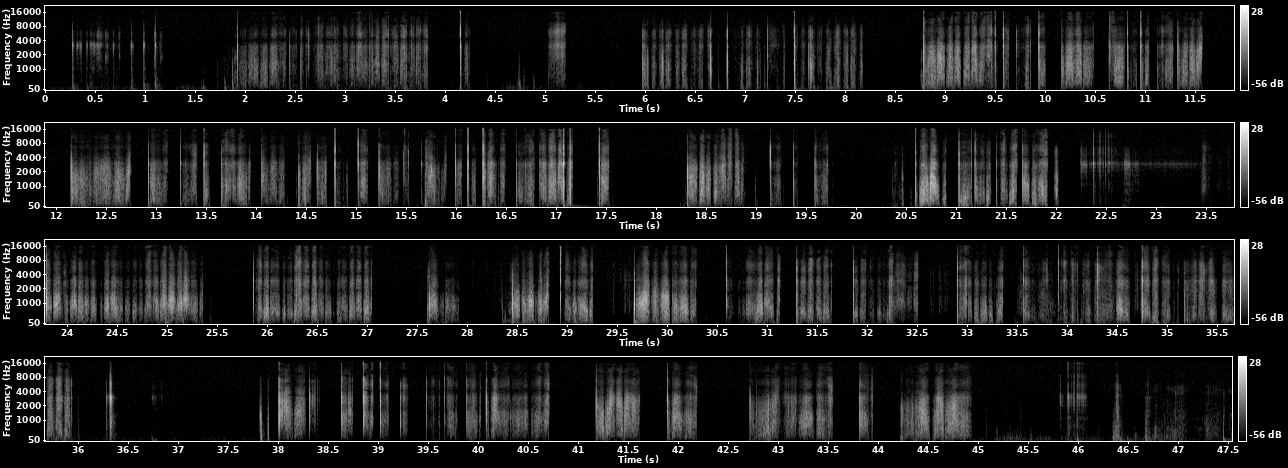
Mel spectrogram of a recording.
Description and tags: Rubbing a nail directly on a contact mic. This could be suitable layered as a foley sound to serve in place for writing with a pencil, pen, or chalk. If necessary, EQ out some top end if it's too metallic sounding or adjust for speed and pitch.
scratchy, paper, pen, piezo, writing, contact-mic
